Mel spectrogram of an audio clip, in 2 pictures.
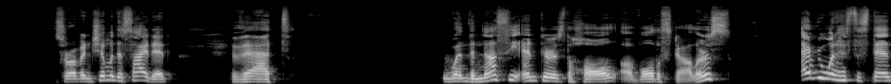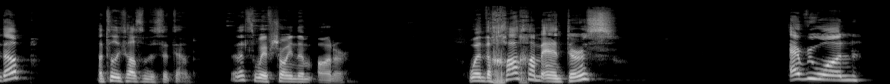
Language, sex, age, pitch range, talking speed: English, male, 30-49, 125-190 Hz, 140 wpm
